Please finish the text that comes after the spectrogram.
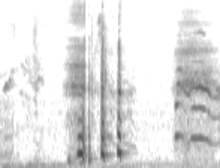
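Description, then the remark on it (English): A male cat that wants to go outside meows several times: three short, sharp cries in quick succession, then a pause before one longer, drawn-out meow, all heard alone without talk. “Us and our cats”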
